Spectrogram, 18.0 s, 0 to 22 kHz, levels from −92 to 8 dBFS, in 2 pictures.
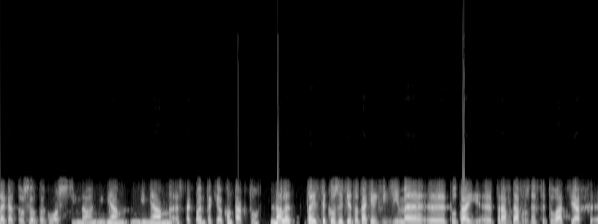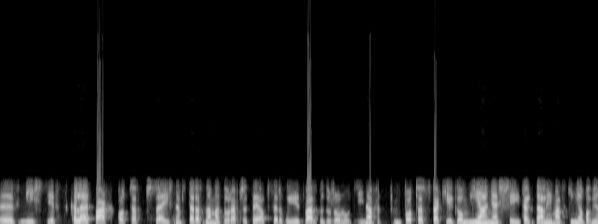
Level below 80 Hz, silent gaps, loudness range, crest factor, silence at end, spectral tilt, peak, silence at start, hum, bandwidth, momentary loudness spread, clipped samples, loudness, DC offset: -60 dBFS; none; 3 LU; 18 dB; 0 s; -7 dB/octave; 0 dBFS; 0 s; none; 6.2 kHz; 10 LU; under 0.1%; -19 LUFS; under 0.1%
